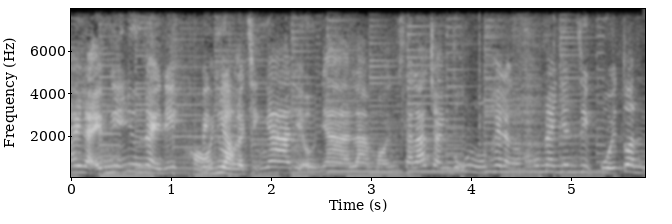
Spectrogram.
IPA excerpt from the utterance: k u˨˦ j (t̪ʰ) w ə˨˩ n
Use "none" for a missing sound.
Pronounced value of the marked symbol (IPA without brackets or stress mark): t̪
